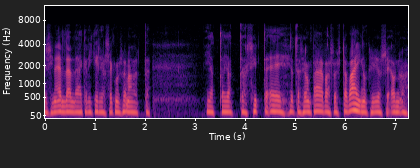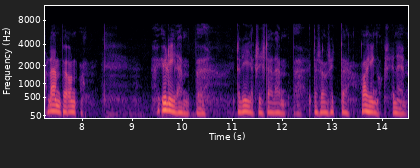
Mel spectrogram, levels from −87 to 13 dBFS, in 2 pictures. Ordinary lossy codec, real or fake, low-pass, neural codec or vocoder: none; real; 7.2 kHz; none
